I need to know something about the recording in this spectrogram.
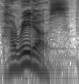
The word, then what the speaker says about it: Jarritos: Jarritos? Good Lord. No, it's Jarritos. Jarritos? Am I right, Kenzie? It's Jarritos. Yeah, it's Jarritos, but when you say it, you sound like you're saying Doritos.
